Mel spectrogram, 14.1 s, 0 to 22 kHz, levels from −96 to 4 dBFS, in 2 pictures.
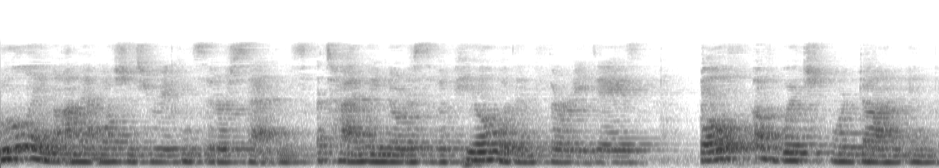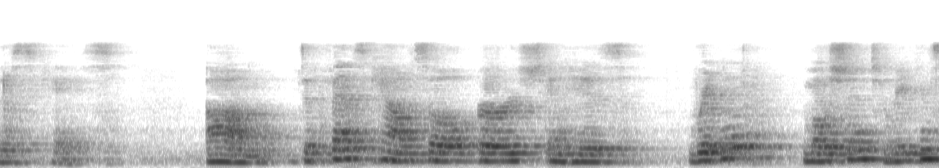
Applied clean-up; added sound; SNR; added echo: none; none; none; reverberation time 0.9 s.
